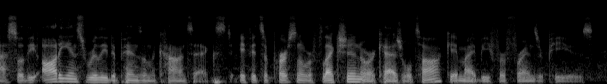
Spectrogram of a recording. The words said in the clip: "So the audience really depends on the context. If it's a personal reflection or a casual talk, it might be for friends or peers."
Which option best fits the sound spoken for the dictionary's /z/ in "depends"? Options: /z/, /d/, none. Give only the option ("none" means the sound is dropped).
/z/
